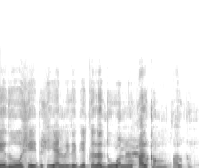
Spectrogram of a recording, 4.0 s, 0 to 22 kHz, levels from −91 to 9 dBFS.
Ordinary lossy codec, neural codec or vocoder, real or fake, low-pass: none; codec, 44.1 kHz, 3.4 kbps, Pupu-Codec; fake; 14.4 kHz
